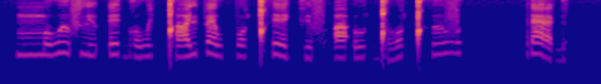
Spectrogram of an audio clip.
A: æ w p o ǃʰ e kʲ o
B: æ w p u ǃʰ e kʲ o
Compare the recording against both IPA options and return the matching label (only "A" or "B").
A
